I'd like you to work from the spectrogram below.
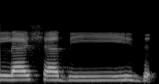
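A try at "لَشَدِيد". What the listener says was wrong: लशदीद आसानी से, शदीद नहीं करना, यानी कि इसके ऊपर दाल के ऊपर सख्ती से नहीं रुकना, ठीक है। दाल को बहुत आसानी के साथ दाल के मखरज से बाहर आ जाना होता है, ठीक है। लशदीद लशदीद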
